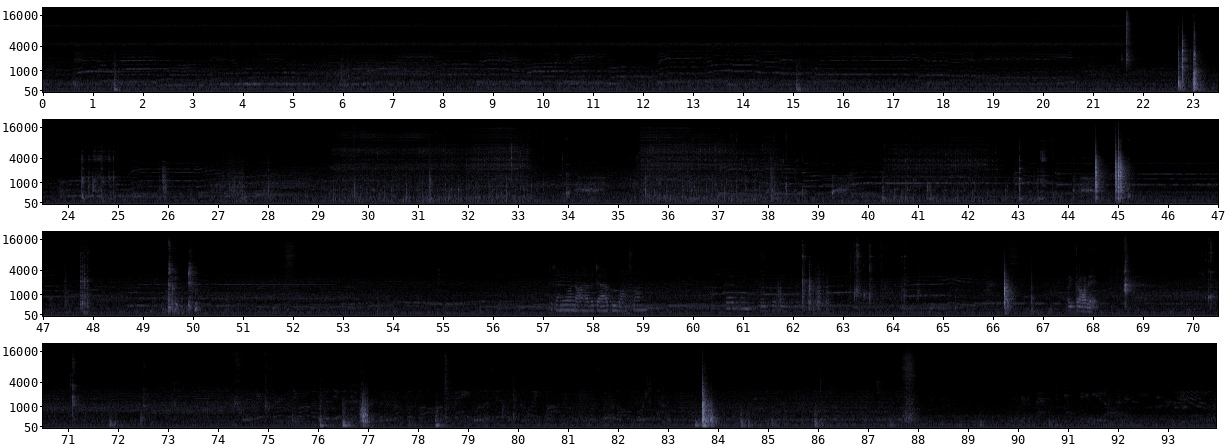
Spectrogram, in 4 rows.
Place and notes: "The Mothership" 951 15th Street, Boulder, CO - Anthem Dab
Listening to the national anthem while smoking hash oil.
